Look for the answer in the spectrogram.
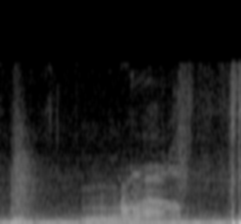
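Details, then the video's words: Domestic cat meowing in a call and response with its owner, then running after them; a single drawn-out harmonic meow, faint under a steady low hum, ending in sharp knocks. "Cat does a call and response meow and then starts to runs after me."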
